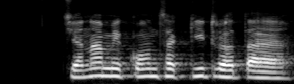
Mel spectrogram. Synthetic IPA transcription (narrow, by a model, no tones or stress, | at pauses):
t͡ʃɐnamẽkɔːnsakiːʈɾɐɦt̪aɦɛː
